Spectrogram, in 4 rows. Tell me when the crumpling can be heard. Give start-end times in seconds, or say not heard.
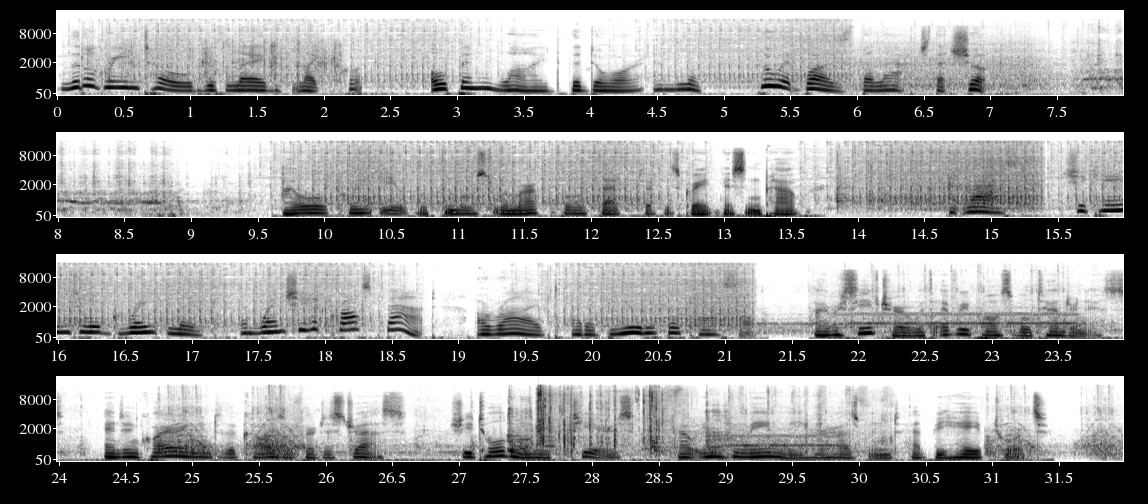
0.1-2.1, 13.8-14.9, 27.6-30.2.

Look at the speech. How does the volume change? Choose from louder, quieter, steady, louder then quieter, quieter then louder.
steady.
